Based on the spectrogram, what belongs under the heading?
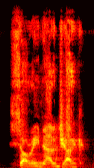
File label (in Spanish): Voice Acting es M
